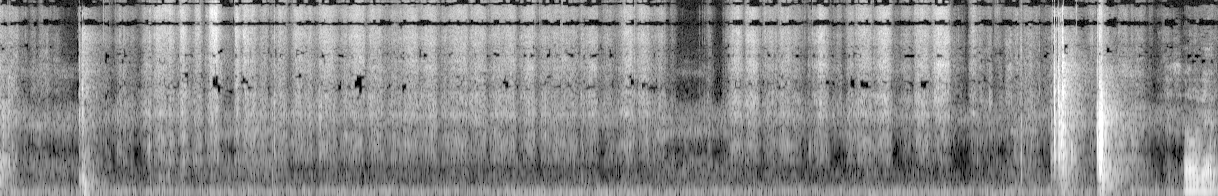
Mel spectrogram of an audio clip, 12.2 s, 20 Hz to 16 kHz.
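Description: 1987 Donruss baseball cards, thin cardboard, rubbing and sliding against one another as a stack is shuffled through by hand: a faint steady rustle with light ticks, a sharp click about a second in, and a few louder taps a little before the end.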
